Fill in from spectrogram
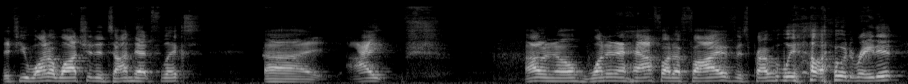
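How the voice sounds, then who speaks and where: A man's voice: fairly high pitch, fairly even intonation, unhurried, a bit bright. A man co-hosting a podcast, giving an informal, opinionated film review in a conversational way. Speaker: movie podcast co-host. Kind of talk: casual film review chat.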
